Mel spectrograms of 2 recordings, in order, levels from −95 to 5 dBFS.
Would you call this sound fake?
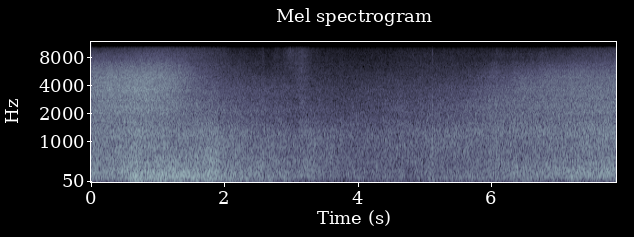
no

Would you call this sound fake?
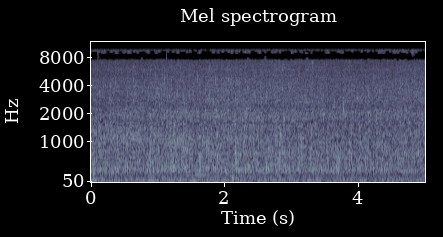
no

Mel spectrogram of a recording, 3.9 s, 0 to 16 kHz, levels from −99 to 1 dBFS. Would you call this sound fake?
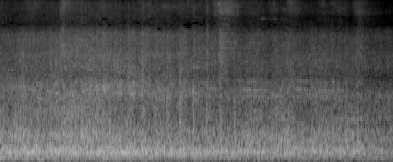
no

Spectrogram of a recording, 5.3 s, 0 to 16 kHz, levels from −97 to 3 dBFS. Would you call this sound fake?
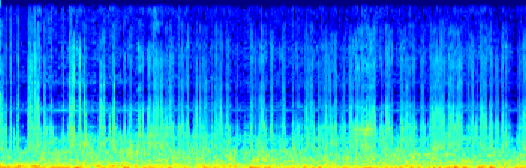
yes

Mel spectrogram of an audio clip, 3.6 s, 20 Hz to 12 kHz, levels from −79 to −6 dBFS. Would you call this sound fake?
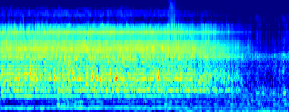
yes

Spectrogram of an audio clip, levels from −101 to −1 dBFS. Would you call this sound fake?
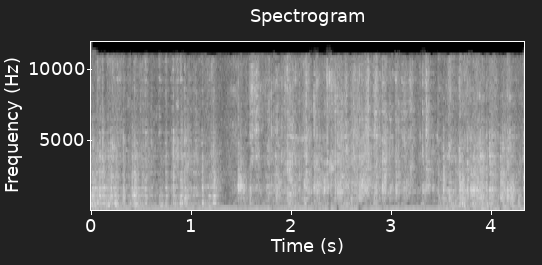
yes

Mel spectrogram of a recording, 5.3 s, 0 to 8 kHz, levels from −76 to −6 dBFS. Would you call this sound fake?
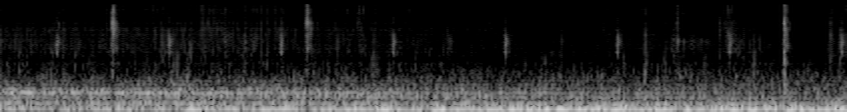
yes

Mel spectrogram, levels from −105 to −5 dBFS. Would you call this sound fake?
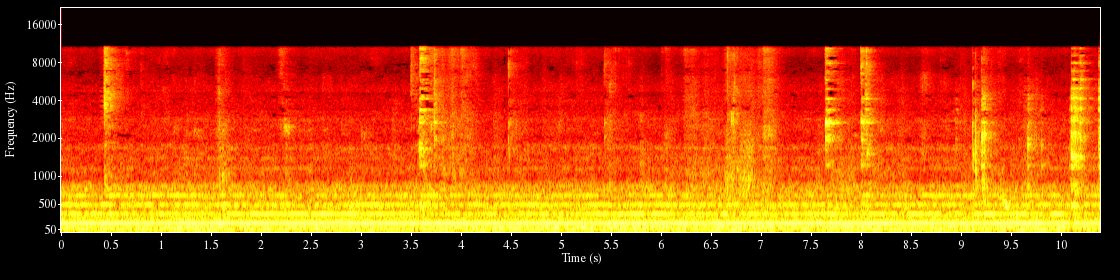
no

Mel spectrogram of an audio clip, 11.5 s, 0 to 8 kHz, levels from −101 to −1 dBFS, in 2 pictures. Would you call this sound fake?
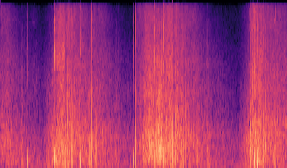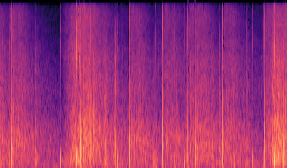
no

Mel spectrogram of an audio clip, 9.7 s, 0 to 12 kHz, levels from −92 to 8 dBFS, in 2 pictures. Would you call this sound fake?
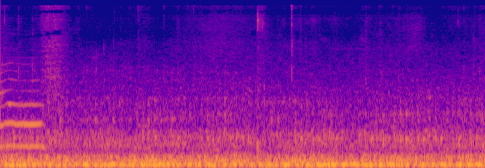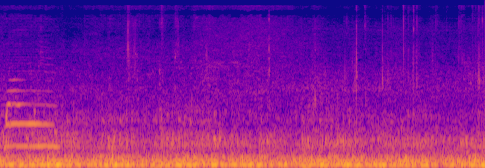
yes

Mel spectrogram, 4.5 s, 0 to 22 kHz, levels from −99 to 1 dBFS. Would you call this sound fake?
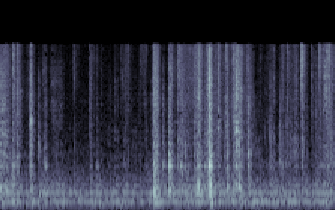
no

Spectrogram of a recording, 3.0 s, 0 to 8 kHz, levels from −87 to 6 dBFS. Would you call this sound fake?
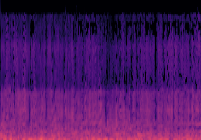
yes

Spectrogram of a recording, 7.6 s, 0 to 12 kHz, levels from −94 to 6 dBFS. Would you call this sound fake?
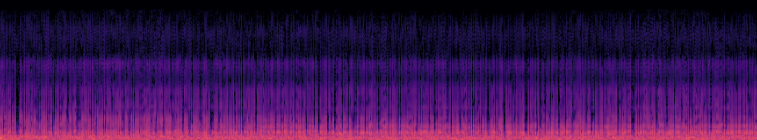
yes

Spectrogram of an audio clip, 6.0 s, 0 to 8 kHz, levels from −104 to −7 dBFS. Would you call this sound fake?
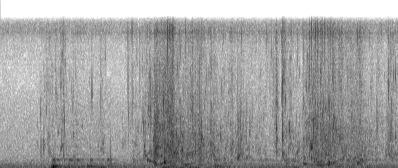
yes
